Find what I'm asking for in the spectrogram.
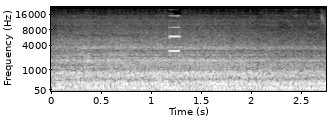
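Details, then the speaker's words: New 500 CFM fresh-air ventilation blower in a bus, replacing a 95 CFM unit, on a 24 V 5 A supply, on high: steady rush of air with constant motor hum, no rattles or rubbing; normal operation. "there it is on high oh yeah that is a lot of air"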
